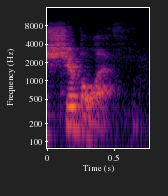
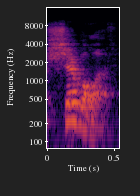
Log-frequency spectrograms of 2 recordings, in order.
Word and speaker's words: shibboleth: of the letter H they struggled with their H's and so they had difficulty pronouncing the word shibboleth so when they would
